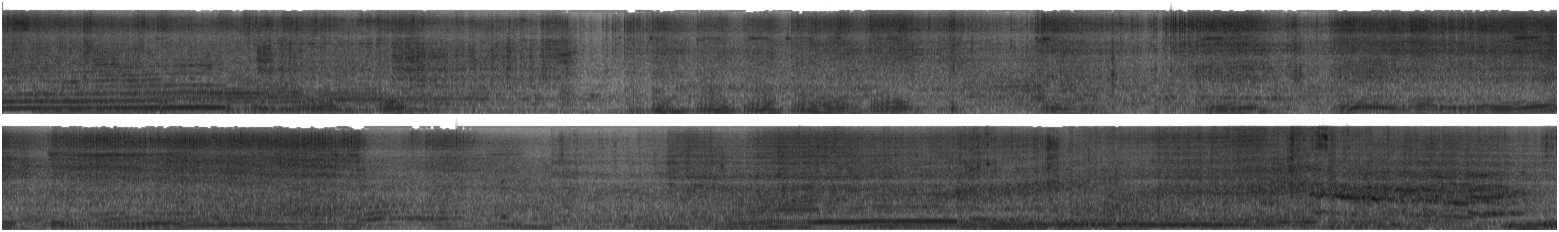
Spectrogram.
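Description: Several bilcross cars' engines revving hard, their pitch climbing and dropping again and again with gear changes, several engines overlapping, with tyres sliding on loose gravel.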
